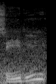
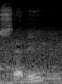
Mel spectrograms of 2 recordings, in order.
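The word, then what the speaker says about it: cedi: So, uh, Ghanaian County is pronounced Sidi, not Sedi, but it's like it used to be pronounced Sier or something.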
